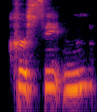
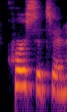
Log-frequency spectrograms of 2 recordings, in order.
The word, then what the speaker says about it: quercetin: ion of four um carceton or um quercetin however it's pronounced both ways but um is also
